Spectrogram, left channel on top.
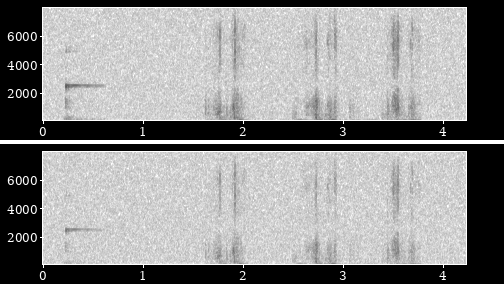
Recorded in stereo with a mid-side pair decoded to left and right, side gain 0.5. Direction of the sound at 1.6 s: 25° left.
